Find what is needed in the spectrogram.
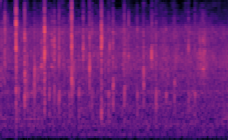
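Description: A small group of people clapping by hand, individual claps audible, the applause thinning out and dying away in the second half.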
